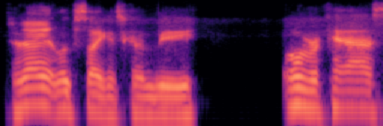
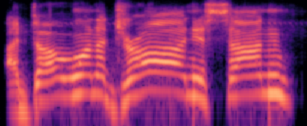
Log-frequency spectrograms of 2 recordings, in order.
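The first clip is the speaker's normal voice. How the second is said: high, loud drawling cowboy warning; Jude Law's gunslinger; 9 semitones higher, 5 dB louder than usual. Retold or imitated. Gunslinger warning the young albino rider, high and loud. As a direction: warn the kid off like an old gunfighter. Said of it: "Jude Law says to him".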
